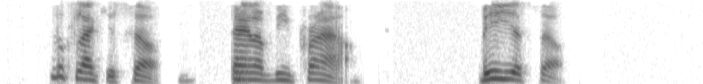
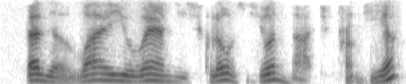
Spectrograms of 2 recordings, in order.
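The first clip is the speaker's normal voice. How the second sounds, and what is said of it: Imitated foreign accent. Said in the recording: “You know, with the accent.”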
